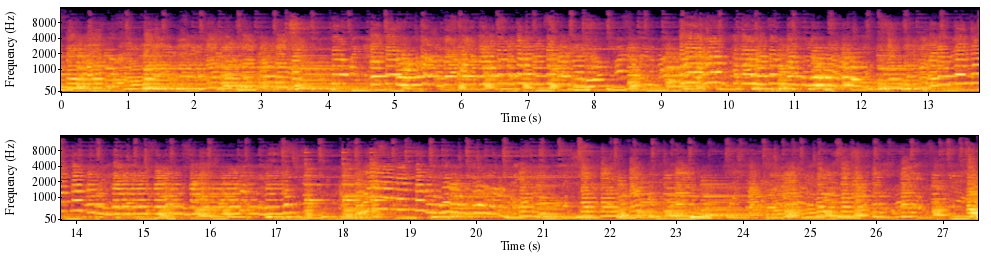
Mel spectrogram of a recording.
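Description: Live jazz: a saxophone playing a melodic line over keyboard accompaniment.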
